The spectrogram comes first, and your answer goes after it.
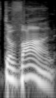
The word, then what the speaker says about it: Devon: Devon is it not it's not Devin it's Devon a chain I'm gonna go find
